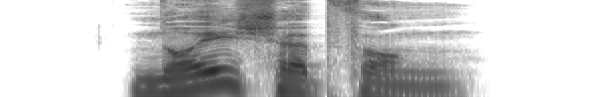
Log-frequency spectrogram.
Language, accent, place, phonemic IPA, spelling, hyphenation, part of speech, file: German, Germany, Berlin, /ˈnɔɪ̯ˌʃœp͡fʊŋ/, Neuschöpfung, Neu‧schöp‧fung, noun, De-Neuschöpfung.ogg
- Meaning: 1. recreation, new creation 2. neologism that is not built out of preexisting morphemes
